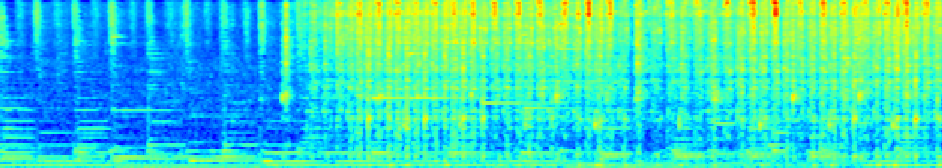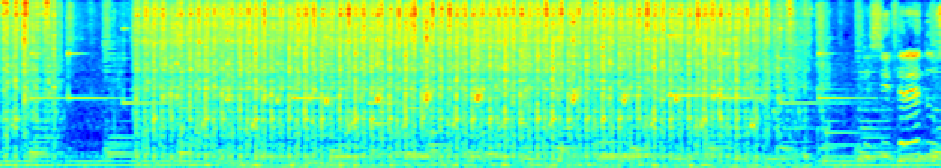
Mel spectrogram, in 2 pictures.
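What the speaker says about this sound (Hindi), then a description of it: "इसके सहारे सहारे सिलाई लगानी है" A sewing machine stitches a designer kurti, a fast, steady mechanical rattle of the needle running nearly continuously with brief pauses, loud and close.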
